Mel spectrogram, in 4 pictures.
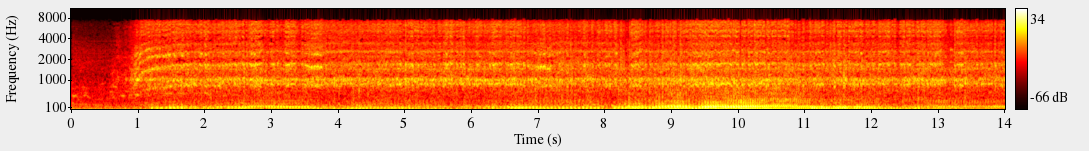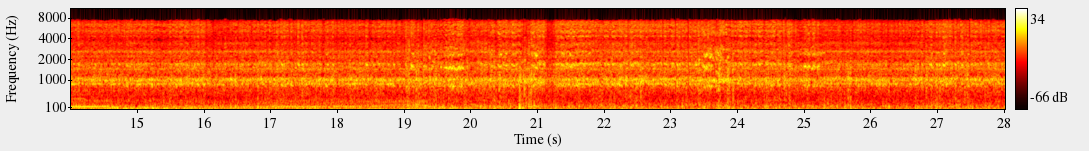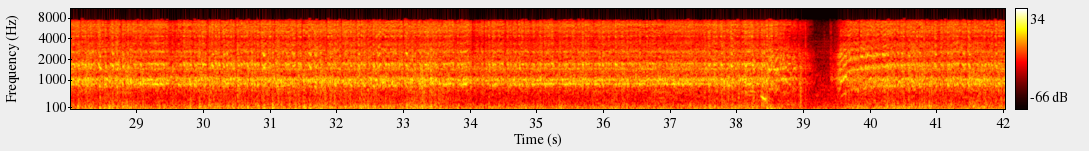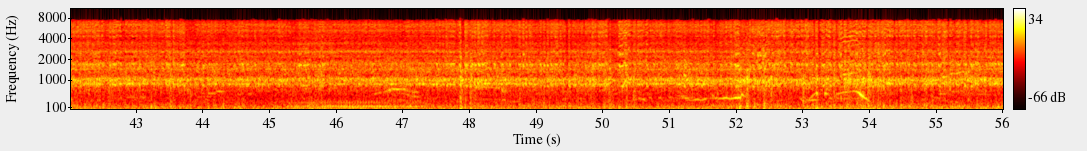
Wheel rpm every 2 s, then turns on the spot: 60, 220, 230, 230, 230, 230, 230, 230, 230, 230, 230, 230, 230, 230, 230, 230, 230, 230, 230, 130, 200, 230, 230, 230, 230, 230, 230, 230.
none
